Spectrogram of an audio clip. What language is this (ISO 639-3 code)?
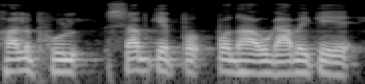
mai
